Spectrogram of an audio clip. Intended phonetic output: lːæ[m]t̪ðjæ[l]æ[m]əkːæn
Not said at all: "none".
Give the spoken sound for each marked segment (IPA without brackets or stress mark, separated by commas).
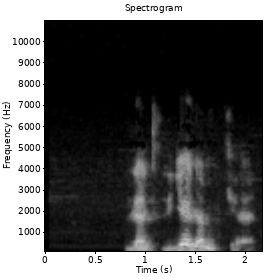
n, l, m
